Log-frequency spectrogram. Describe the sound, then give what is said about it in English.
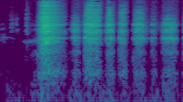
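A pet dog panting in quick, steady breaths, a rapid rhythm of soft, breathy huffs about three per second, moderately loud, with no one talking. “Can hear my dog.”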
